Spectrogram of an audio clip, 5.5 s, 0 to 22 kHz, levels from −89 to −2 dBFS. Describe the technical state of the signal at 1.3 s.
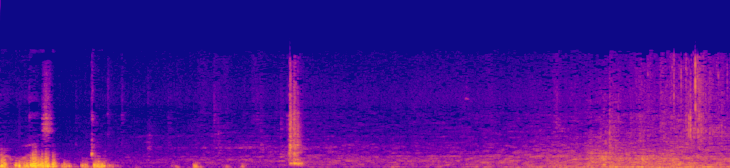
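At 1.3 s the signal sits inside a stretch of sound cut by the noise suppressor, running from 0.9 to 2.1 s. A suppressor tuned for speech has judged this sustained material to be noise and pulled it down harder than its surroundings, by about 8 dB at the deepest point. Across about a second of that span, held portions sag and their decay is clipped short, while sharper onsets still come through with more of their level.

This sits within a wider fault, a noise suppressor applied to music or sounds, present across the whole clip. Because the processor treats steady tones, ambience and reverberant tails as noise to be removed, its gain keeps shifting, with level swings of around 15 dB. At 1.3 s that appears as pumping, fluttering or thinning of the sustained content, and tails that vanish early instead of fading naturally.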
